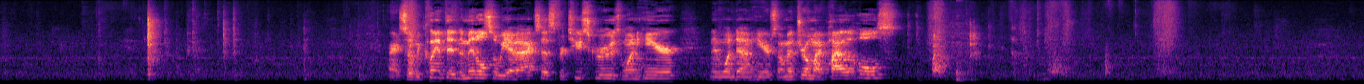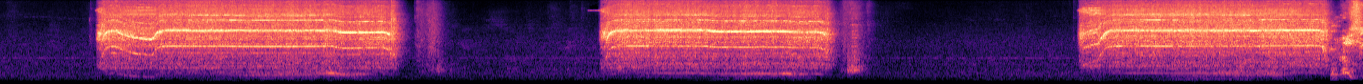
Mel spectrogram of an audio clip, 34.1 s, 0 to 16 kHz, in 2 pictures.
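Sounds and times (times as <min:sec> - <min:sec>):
cordless drill boring into wood: 0:18.2 - 0:22.1, 0:24.6 - 0:27.6, 0:30.5 - 0:33.7.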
